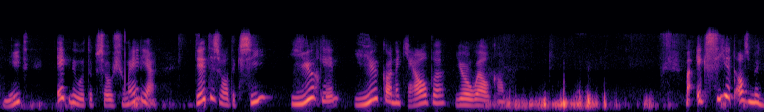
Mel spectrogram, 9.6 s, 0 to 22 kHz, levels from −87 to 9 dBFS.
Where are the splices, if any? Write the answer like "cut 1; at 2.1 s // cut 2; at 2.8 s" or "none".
cut 1; at 4.0 s // cut 2; at 5.1 s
